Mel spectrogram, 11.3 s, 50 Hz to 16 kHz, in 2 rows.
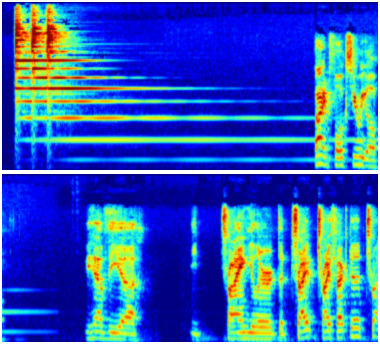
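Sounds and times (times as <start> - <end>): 
bell struck and ringing: 0.2 - 6.5
speech: 4.7 - 5.8, 6.9 - 7.8, 8.5 - 11.2.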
